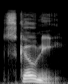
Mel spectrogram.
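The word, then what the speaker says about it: Skoni: If you're a golfer or you're shopping for one this holiday season, you have to check out Scon. That's spelled S K O N I and pronounced Skone.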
